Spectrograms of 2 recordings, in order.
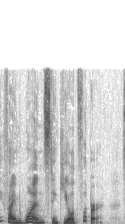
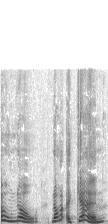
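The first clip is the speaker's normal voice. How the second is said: dismayed; 8 semitones higher, slower than usual. A narrator's reading. Cat dismayed.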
